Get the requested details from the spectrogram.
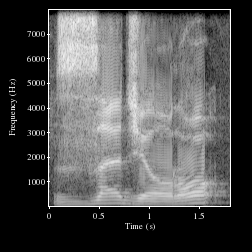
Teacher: یہاں ذال نہیں پڑھنا نرم نہیں کرنا بلکہ سختی کے ساتھ ادا کرنا ہے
